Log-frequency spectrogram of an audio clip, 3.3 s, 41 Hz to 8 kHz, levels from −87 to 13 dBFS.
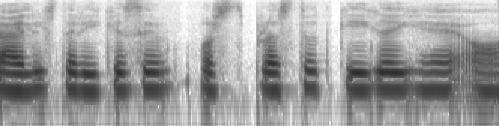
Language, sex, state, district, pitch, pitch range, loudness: Hindi, female, Punjab, Pathankot, 195 Hz, 190-195 Hz, -17 LUFS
